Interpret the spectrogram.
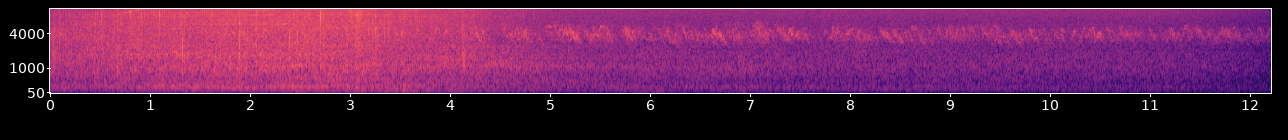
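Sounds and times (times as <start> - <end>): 
steady roar of passing cars outside: 0.0 - 8.3
birds chirping in a dense high twittering chorus on a winter morning: 2.0 - 12.2.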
